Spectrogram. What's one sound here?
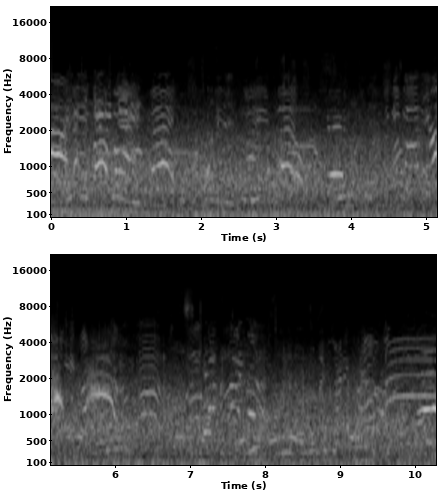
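A crowd of spectators cheers from a distance.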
